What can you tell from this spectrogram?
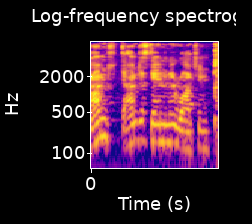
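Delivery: ordinary delivery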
